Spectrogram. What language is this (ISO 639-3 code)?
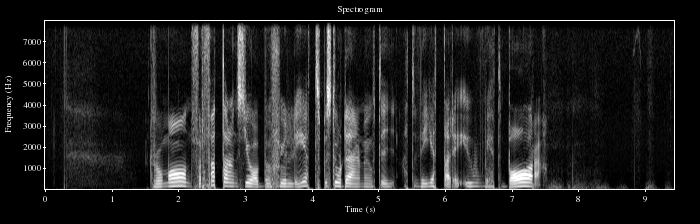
swe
